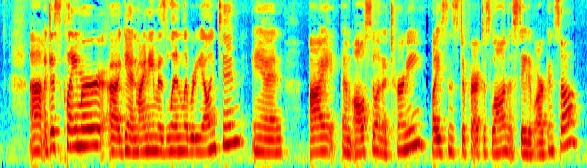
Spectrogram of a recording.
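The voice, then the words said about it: Voice starting to crack. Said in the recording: “my voice is already starting to crack”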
